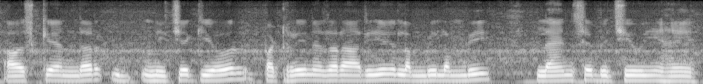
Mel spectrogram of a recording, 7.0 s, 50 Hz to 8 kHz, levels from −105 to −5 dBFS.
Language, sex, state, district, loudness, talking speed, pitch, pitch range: Hindi, male, Uttar Pradesh, Lucknow, -15 LUFS, 155 wpm, 140 Hz, 135-145 Hz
